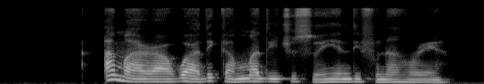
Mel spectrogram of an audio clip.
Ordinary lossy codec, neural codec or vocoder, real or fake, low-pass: none; autoencoder, 48 kHz, 32 numbers a frame, DAC-VAE, trained on Japanese speech; fake; 14.4 kHz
